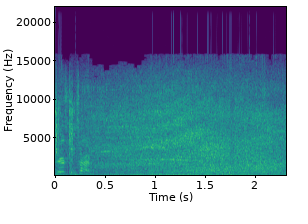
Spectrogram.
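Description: SUV engine pulling away under throttle, a steady low engine note that rises a little in pitch and dies out near the end.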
